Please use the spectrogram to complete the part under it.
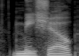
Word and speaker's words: Michot: And Michaud is spelled M-I-C-H-O-T, French pronunciation, Michaud.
